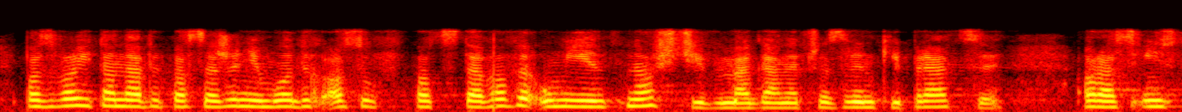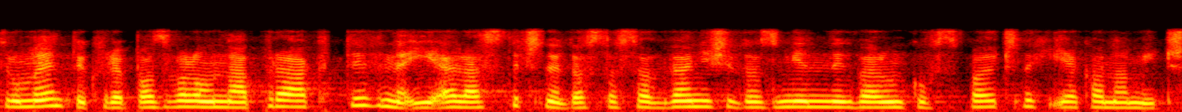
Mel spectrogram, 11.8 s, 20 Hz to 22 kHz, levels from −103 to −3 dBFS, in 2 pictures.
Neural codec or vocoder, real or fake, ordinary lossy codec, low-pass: none; real; Opus, 16 kbps; 7.2 kHz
